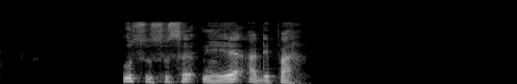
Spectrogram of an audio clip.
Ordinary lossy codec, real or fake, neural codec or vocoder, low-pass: AAC, 32 kbps; real; none; 7.2 kHz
